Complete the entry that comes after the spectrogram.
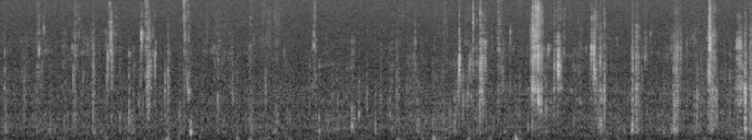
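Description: Close-up mouth sounds of chewing and biting on crispy deep-fried pork belly and braised pork, with scattered short crunches that come more often in the second half.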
